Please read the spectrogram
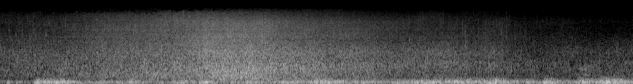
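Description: Small sea waves breaking and washing up a shelly sand beach, with one wash swelling loudest about two seconds in. Wind rumbles on the microphone underneath.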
